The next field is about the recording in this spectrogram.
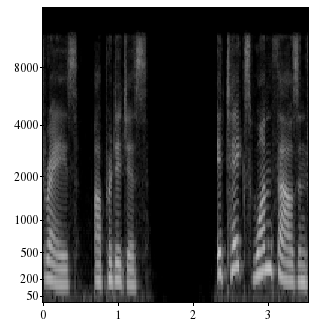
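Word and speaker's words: reis: a lady hails from the Portuguese pennies or race pronounced rays are prodigious it takes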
